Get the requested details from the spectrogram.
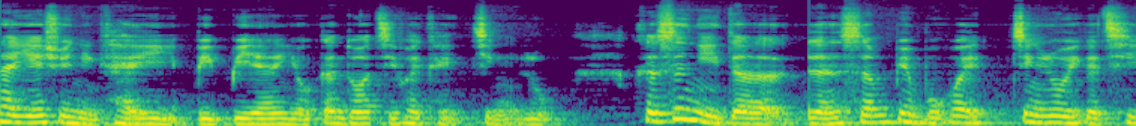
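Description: Lively intonation at a moderate pace, with noticeable background noise and audible room echo. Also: woman. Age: 50s. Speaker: author and former magazine editor. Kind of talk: interview conversation.

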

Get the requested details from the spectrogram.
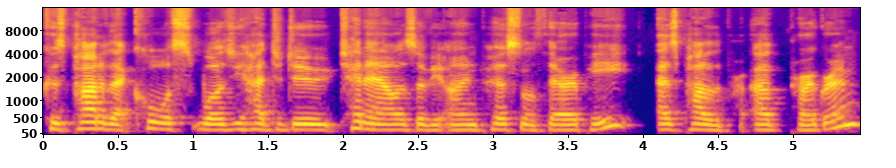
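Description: A woman with a very deep, low voice speaks fairly quickly in a flat, monotone way. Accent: Australian. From Australia. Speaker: trauma therapist. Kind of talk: interview. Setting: remote call.

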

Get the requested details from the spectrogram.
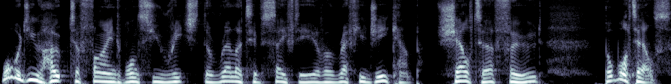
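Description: The voice is somewhat breathy, on a very clean recording with a silent background. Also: man. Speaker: podcast host and interviewer. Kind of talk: podcast intro and interview questions.

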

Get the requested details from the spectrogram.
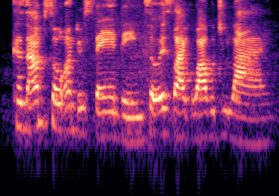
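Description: Her voice is bright and sharp, pitched fairly low for a woman, with ordinary pitch variation. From Mississippi. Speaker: podcast panelist. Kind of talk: casual chat. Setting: video call.

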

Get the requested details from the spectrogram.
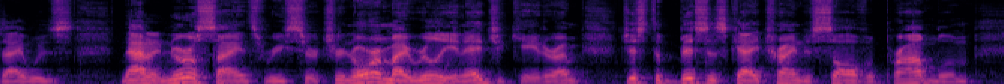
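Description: Speaking at a fairly quick pace with an American accent, a man with a medium pitch and lively intonation comes through on a very clean recording with a silent background. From US Midwest, Dearborn, Michigan. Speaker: venture capitalist and philanthropist. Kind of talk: interview conversation.

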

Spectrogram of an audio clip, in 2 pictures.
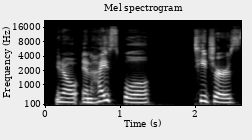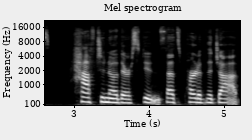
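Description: In a very clean recording with a silent background, a woman speaks in an ordinary speaking voice at medium pitch, with a fairly slow pace and fairly even intonation. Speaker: college professor and anxiety coach. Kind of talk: interview on anxiety and performance. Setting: studio.

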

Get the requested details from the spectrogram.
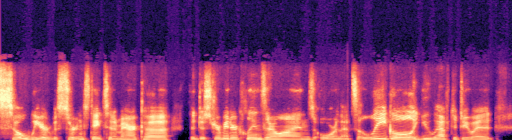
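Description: A woman's animated, lively-toned voice at a moderate pace against a quiet background. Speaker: podcast host. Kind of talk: casual interview. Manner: animated, excitable.

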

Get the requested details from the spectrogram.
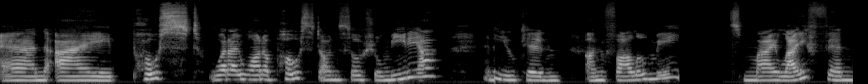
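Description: A woman with an American accent speaks in an energetic tone at a medium pitch. Her pitch variation is ordinary. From Massachusetts. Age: 40s. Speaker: wellness coach. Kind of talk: interview.

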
